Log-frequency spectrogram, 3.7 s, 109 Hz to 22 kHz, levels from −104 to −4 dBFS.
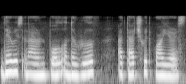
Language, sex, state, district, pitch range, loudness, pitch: English, female, Nagaland, Kohima, 195-220 Hz, -14 LUFS, 200 Hz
